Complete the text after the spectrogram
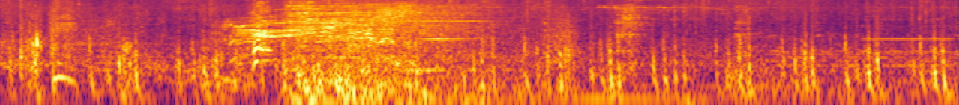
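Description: Hooves thud on grass as a horse gallops.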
